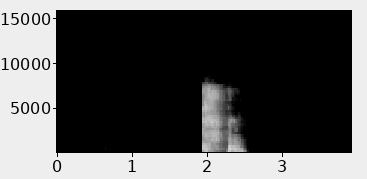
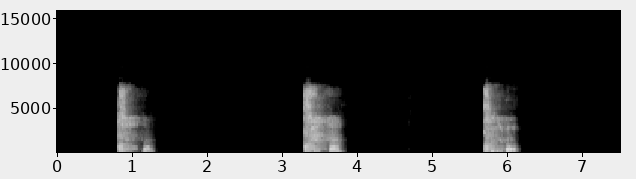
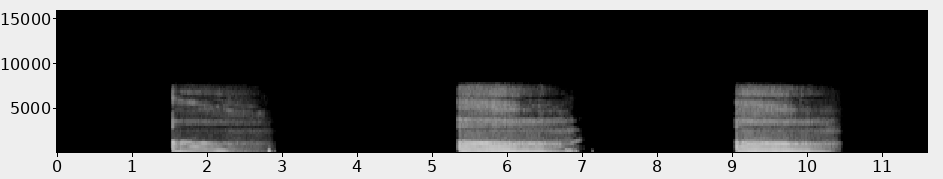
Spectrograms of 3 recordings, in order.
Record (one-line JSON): {"cough_length": "3.9 s", "cough_amplitude": 31439, "cough_signal_mean_std_ratio": 0.26, "three_cough_length": "7.5 s", "three_cough_amplitude": 30364, "three_cough_signal_mean_std_ratio": 0.3, "exhalation_length": "11.6 s", "exhalation_amplitude": 28429, "exhalation_signal_mean_std_ratio": 0.43, "survey_phase": "beta (2021-08-13 to 2022-03-07)", "age": "45-64", "gender": "Female", "wearing_mask": "No", "symptom_diarrhoea": true, "symptom_headache": true, "smoker_status": "Current smoker (e-cigarettes or vapes only)", "respiratory_condition_asthma": false, "respiratory_condition_other": false, "recruitment_source": "Test and Trace", "submission_delay": "1 day", "covid_test_result": "Negative", "covid_test_method": "LAMP"}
